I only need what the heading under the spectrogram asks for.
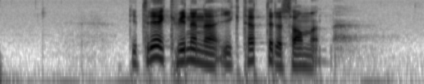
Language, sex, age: Norwegian, male, 25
